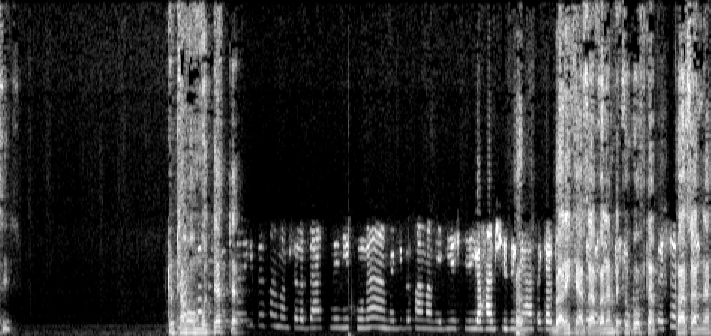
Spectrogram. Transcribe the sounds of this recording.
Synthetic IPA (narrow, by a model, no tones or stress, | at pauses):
i | t̪ʰot̪ʰæmɒːmːod̪ːæt̪̚d̪æɡʲebefæhmæmt͡ʃʰelɔd̪æst̪nemiːxunæmæɡebe̞fæhmæmæɡejek̪ijɒːɦæmt͡ʃʰiːzihæst̪æɡæɾbæɾikʰeæɾzævːælæmbet̪ʰoɡoft̪æmoæɾsænnæ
